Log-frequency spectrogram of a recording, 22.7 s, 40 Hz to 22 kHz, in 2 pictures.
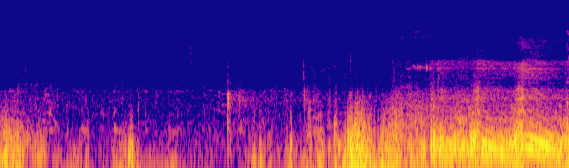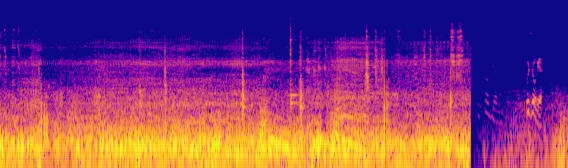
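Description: BMW R1250 GS motorcycles pull away together, their engines swelling into a loud, steady rumble mixed with wind noise for most of the stretch, then cutting off sharply near the end while a voice talks over the start.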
